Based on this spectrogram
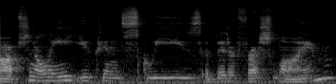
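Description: Over light background noise, a woman talks very slowly with very wide pitch swings. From California. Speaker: home cook vlogger. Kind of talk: cooking tutorial; tutorial. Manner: casual, halting with frequent fillers. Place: kitchen. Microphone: phone near.

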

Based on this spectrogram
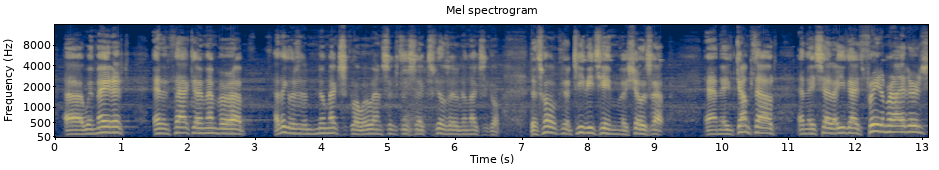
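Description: At a moderate pace, a man speaks with a fairly high pitch, ordinary pitch variation and a bright, sharp tone. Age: 70s. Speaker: counterculture activist and radio host. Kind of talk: interview. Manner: rambling, halting.

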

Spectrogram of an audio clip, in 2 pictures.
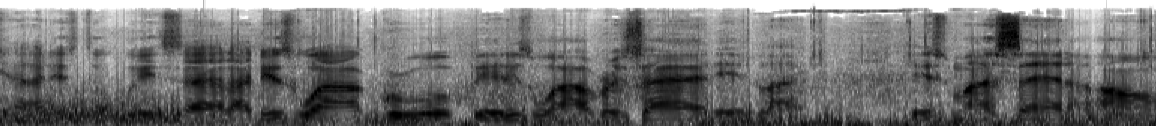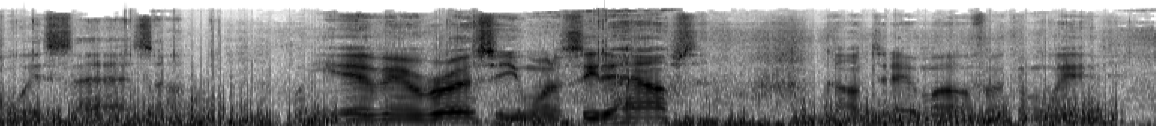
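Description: A man speaks with loud background noise behind him. The sound is dry, with no echo. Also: moderate pace. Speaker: vlogger. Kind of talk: casual vlog chat. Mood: relaxed, playful. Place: street. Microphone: phone near.

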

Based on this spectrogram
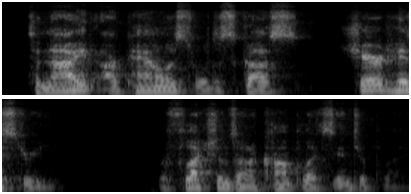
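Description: A man's voice comes across somewhat breathy, with lively intonation. The background is quiet. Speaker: conference host. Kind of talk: formal welcome speech. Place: home room. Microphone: webcam.

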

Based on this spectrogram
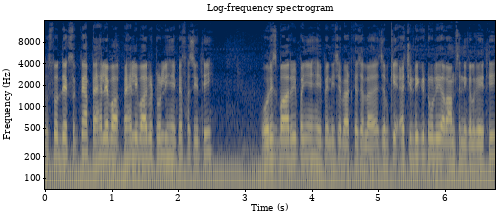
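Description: At a moderate pace, a man speaks in a dry sound with no echo over light background noise. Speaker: tractor video creator. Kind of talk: commentary. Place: open country. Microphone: phone near.

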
